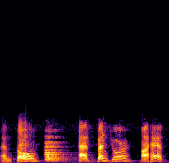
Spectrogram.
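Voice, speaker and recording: Old timey radio announcer guy, highish animated voice, dramatic, thin tinny recording. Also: extremely slow. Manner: grand, theatrical. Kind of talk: 1940s radio announcing, scripted narration. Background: organ music.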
